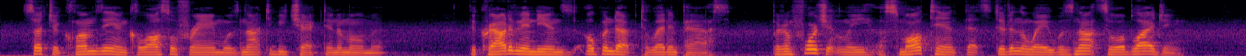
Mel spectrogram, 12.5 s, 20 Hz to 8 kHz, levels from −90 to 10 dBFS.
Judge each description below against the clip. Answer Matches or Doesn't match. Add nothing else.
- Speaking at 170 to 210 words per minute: Matches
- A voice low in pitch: Matches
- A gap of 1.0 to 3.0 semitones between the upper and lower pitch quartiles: Doesn't match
